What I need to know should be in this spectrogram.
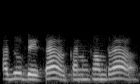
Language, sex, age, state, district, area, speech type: Kannada, female, 18-30, Karnataka, Kolar, rural, conversation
